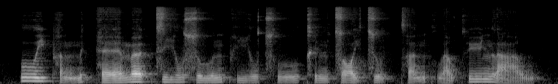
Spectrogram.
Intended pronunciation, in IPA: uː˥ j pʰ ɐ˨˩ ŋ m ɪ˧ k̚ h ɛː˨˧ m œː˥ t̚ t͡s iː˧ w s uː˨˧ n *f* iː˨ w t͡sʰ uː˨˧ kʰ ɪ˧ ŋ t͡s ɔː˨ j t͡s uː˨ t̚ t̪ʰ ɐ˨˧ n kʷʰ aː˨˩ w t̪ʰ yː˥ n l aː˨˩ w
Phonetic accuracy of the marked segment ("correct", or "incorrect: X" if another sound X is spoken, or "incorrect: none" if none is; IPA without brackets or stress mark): incorrect: pʰ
